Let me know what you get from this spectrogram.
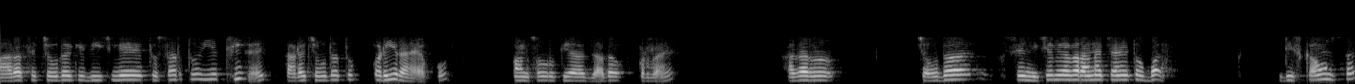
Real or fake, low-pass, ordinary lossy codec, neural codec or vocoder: real; 3.6 kHz; none; none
